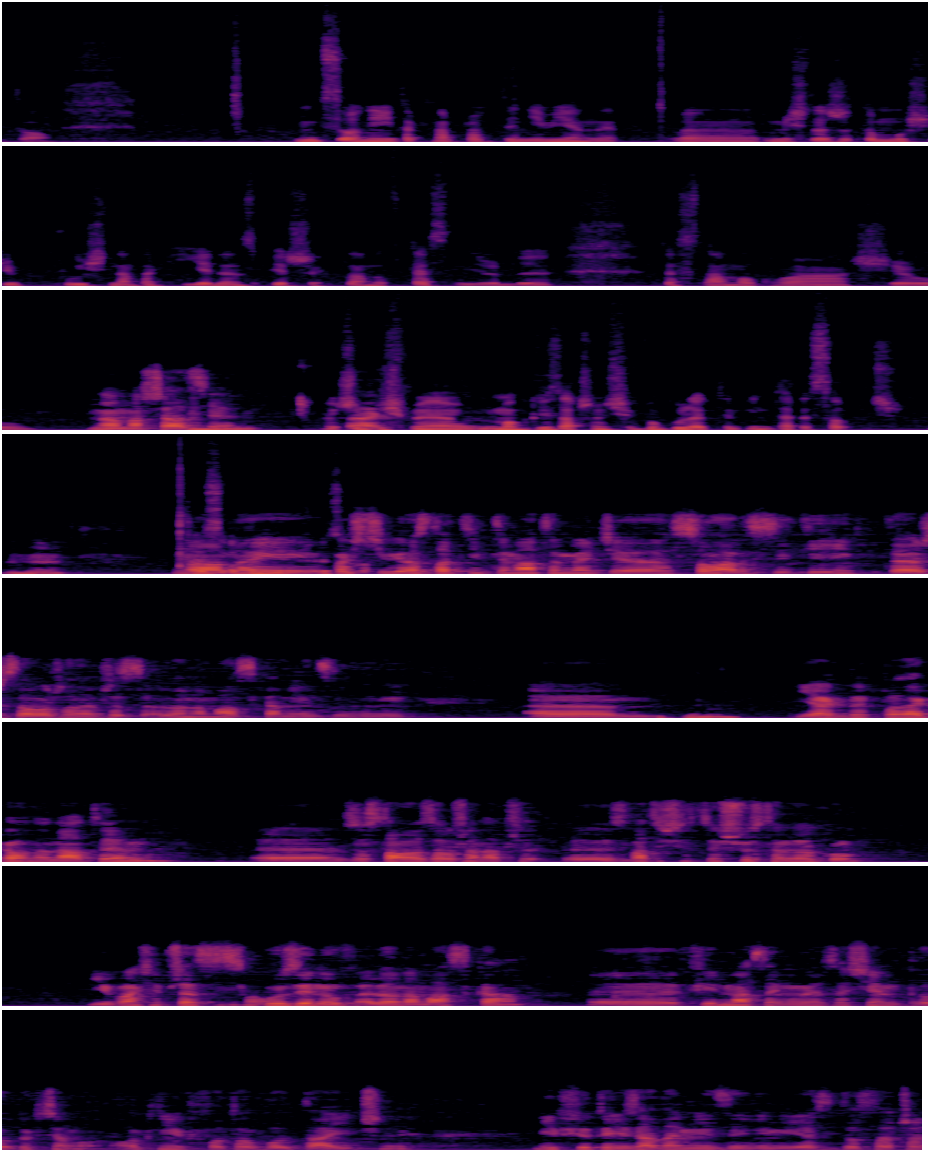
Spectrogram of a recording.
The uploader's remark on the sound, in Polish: Ze względu na to, że jest to nasz pierwszy podcast, przepraszamy za różne problemy z dźwiękiem.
